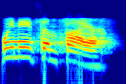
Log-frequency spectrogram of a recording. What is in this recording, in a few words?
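request fire, professional female; vo; Counter Strike Model Pack; CS:GO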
